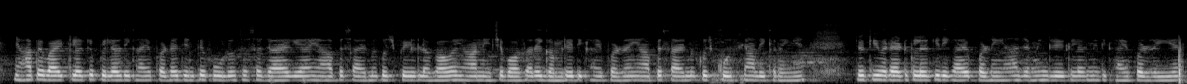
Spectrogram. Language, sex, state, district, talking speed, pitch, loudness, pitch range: Hindi, female, Bihar, Araria, 310 wpm, 195 Hz, -18 LUFS, 195-205 Hz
